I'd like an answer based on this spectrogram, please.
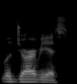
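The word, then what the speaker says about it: L'Jarius: mile EJ Savage says L jarvus Sneed it's larvas guy's playing unreal probably not spelled right but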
